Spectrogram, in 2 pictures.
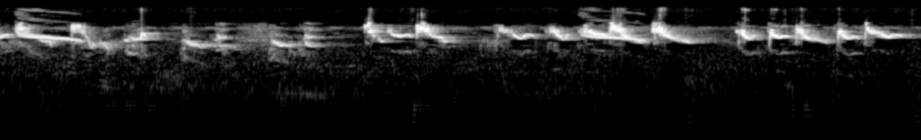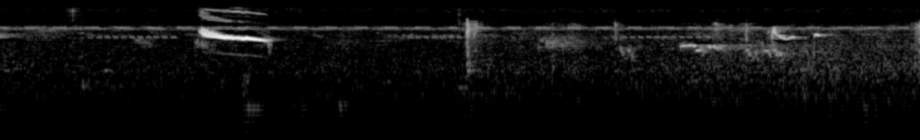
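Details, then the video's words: Warbling white-eye (khuyên) song: rapid, high twittering of thin slurred notes in quick bursts, then a pause with scattered single chips, a fine "líu" song. "TIẾNG CHIM KHUYÊN LÍU CỰC CHẤT"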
